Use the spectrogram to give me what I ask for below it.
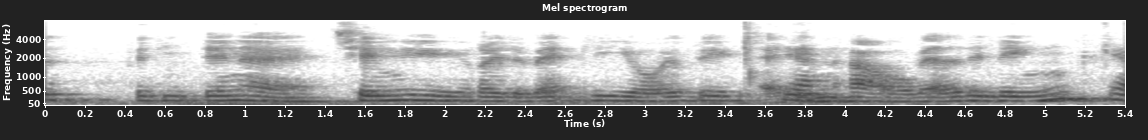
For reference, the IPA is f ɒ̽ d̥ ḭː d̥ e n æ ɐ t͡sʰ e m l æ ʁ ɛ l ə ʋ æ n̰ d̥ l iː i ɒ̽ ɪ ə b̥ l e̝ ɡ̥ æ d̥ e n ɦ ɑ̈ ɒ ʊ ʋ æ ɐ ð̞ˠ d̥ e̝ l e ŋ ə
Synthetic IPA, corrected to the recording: f ɒ̽ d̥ ḭː d̥ e n æ ɐ t͡sʰ e m l i ʁ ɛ l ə ʋ æ n̰ d̥ l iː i ɒ̽ ɪ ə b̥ l e̝ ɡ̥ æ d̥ e n ɦ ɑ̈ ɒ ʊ ʋ æ ɐ ð̞ˠ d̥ e̝ l e ŋ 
